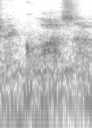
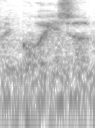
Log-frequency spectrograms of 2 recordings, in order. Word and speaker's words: Rayquaza: A lot of people think it's Rayquaza, but it's pronounced Rayquaza because it's supposed to be based off the word Quasar.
